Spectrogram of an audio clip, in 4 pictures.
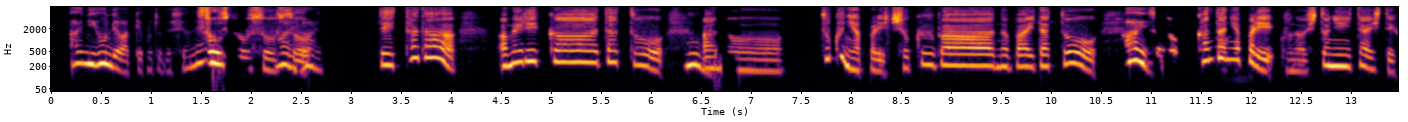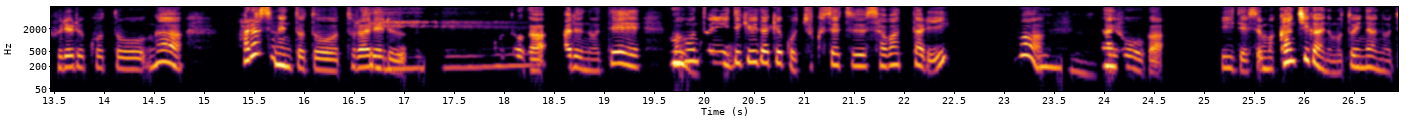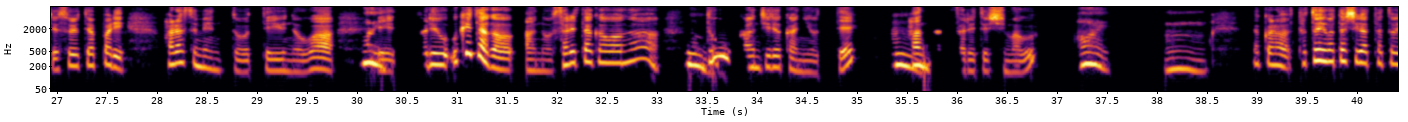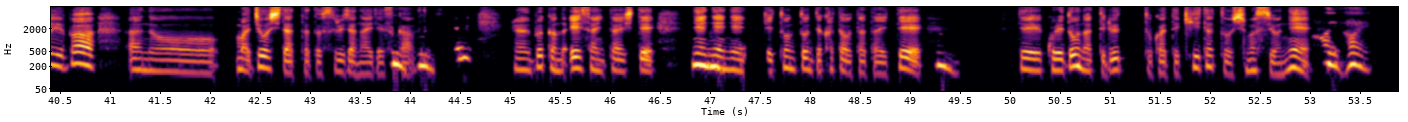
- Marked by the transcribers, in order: drawn out: "ええ"
- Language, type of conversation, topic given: Japanese, podcast, ジェスチャーの意味が文化によって違うと感じたことはありますか？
